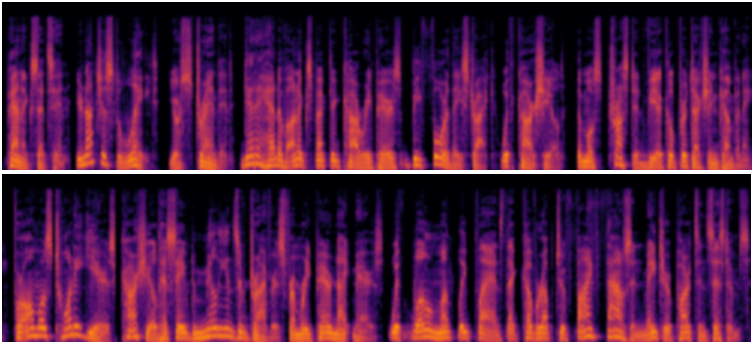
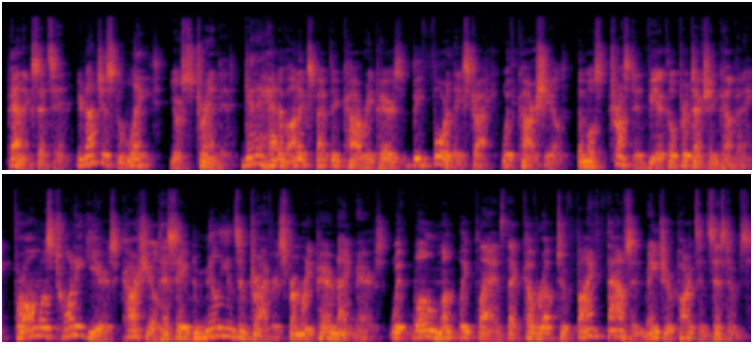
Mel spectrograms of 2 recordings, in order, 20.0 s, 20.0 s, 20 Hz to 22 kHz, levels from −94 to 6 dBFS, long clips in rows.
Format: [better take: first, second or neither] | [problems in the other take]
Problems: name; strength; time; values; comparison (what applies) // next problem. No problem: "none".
first | room echo; slight; dies away in 0.2 s // off-mic speech; far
